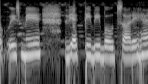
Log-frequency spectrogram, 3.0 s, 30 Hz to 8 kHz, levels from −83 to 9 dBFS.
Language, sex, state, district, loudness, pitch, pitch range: Hindi, female, Uttar Pradesh, Shamli, -15 LUFS, 195 Hz, 175-205 Hz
